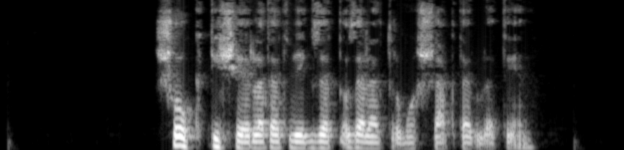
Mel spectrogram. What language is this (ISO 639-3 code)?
hun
